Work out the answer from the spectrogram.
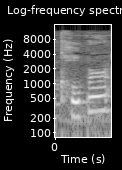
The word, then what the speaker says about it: Kulper: The first book is The Witch of Salt and Storm by Kendall Kulper, I believe is how you say it, and I have actually heard mixed things about this, but I'm still really intrigued by it.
